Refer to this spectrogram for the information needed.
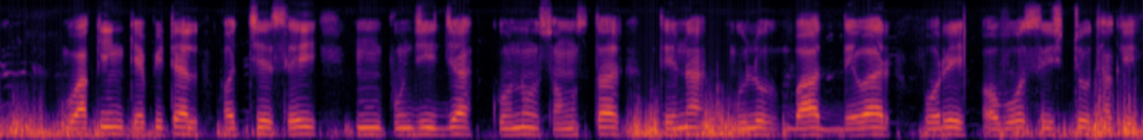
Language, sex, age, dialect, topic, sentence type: Bengali, male, 18-24, Standard Colloquial, banking, statement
